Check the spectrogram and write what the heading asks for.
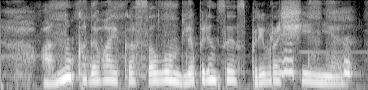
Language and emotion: Russian, positive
